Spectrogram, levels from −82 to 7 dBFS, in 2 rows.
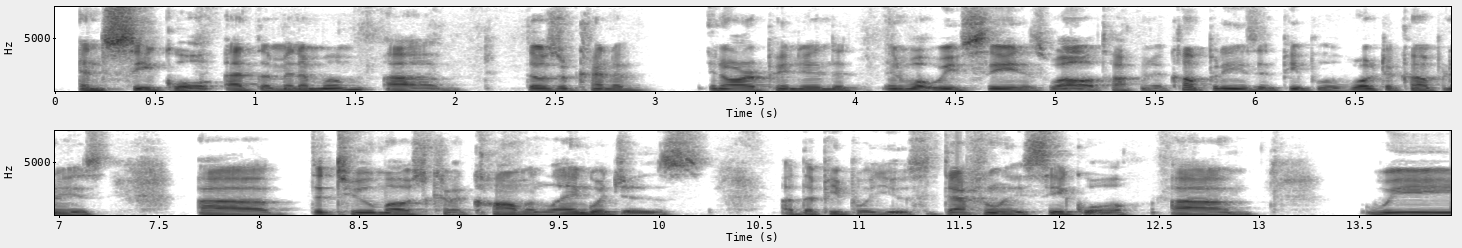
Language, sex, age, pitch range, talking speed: English, male, 20-39, 110-130 Hz, 195 wpm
